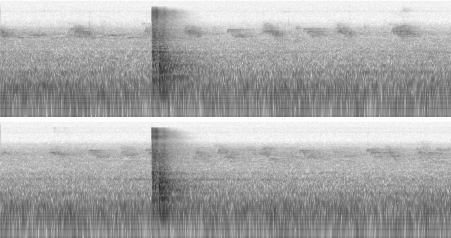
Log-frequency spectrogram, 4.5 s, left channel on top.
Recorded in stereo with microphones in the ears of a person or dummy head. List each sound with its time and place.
1.5 s a door slam: 15° right (ahead or behind), 0.6 m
